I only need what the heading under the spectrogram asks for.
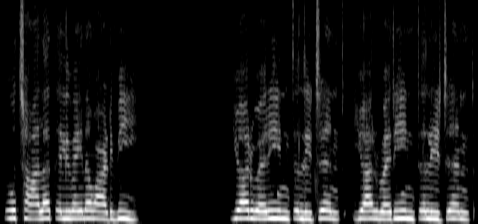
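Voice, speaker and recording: A woman, teaching English as a language lesson, saying each sentence twice in a slow, deliberate way. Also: high voice, completely flat delivery, a little mellow, dry recording, muffled recording.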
